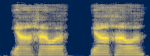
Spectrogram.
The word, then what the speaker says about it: Yahowah: Authoritatively asks, Naum, Yahowah, the proper pronunciation of Yahowah, our Eloah, God as directed in his Torah, teaching regarding his Ha-Yeh, existence and our Shalom, restoration.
